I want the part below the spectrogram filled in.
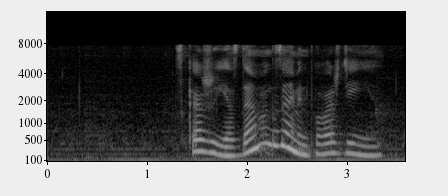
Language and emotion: Russian, positive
